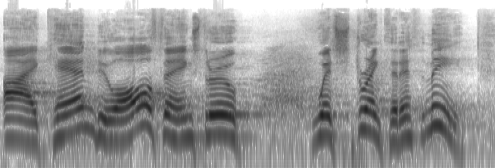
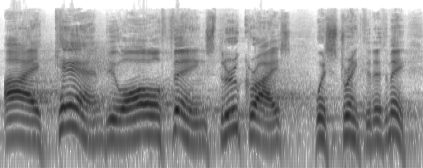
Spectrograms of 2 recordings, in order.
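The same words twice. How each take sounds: First: The word Christ is stressed. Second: The word can is stressed. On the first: "let's emphasize the word Christ" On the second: "let's emphasize the word can"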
